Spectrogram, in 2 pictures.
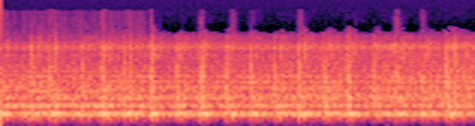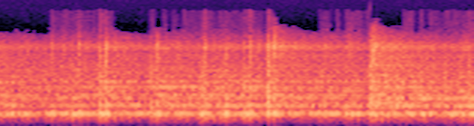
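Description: Japanese taiko drums played in quick, continuous strokes, with a steady held tone sounding over them.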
